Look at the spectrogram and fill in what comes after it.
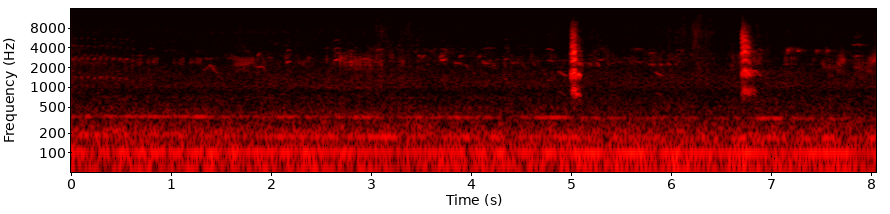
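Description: Small birds chirping and twittering in short phrases, with two brief, sharp high sounds about five seconds in and again a second and a half later, over a steady low hum.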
